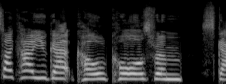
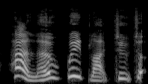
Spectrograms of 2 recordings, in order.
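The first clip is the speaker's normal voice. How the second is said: automated voice message; 4 semitones higher than usual. Retold or imitated. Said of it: "It's like an automated voice message".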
